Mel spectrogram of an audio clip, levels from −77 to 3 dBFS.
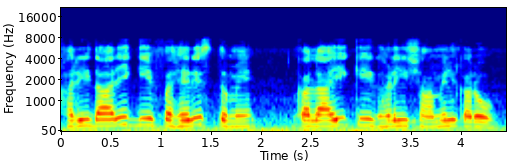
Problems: none marked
